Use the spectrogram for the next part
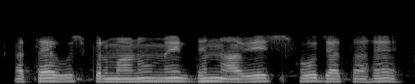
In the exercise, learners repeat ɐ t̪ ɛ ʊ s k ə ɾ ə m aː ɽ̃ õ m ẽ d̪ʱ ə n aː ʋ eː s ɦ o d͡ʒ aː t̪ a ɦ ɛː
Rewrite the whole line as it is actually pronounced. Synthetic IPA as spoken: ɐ t̪ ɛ ʊ s p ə ɾ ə m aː ɽ̃ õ m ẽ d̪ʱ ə n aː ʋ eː ʃ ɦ o d͡ʒ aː t̪ a ɦ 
